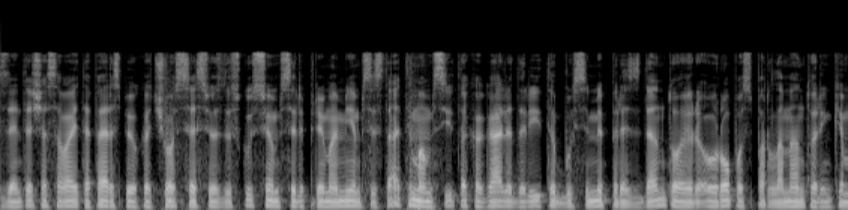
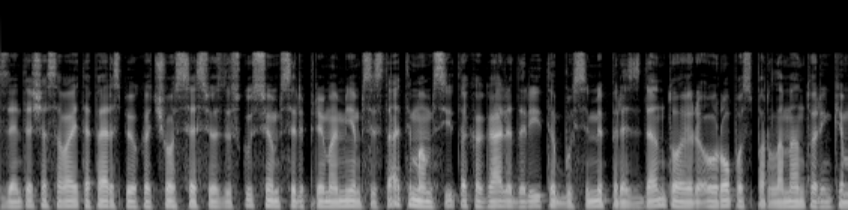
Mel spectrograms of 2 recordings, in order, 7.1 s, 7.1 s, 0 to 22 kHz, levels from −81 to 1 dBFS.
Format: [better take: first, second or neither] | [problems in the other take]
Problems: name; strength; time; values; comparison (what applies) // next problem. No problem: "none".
second | noise reduction (neural separator model SepFormer DNS4)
